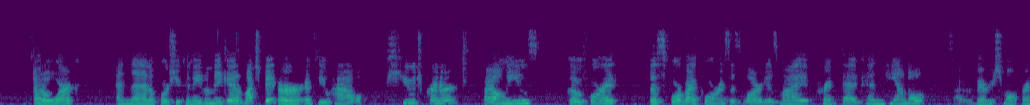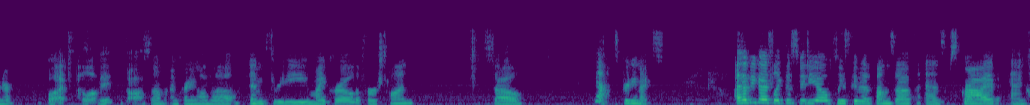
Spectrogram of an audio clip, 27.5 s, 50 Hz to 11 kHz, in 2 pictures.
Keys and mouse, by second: 9.2-27.4 drag.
